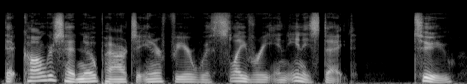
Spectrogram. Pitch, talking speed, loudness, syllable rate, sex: 125 Hz, 165 wpm, -18 LUFS, 5.6 syllables/s, male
